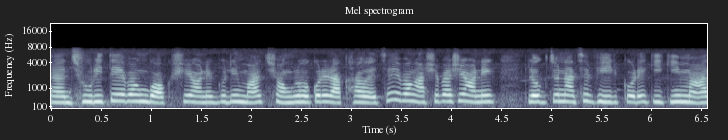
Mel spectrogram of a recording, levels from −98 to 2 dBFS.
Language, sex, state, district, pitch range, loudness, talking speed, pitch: Bengali, female, West Bengal, Kolkata, 265-290 Hz, -16 LUFS, 190 wpm, 280 Hz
